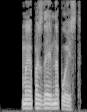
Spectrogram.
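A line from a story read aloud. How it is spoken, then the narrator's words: Dejected voice. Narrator (Russian): упавшим голосом проговорил он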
